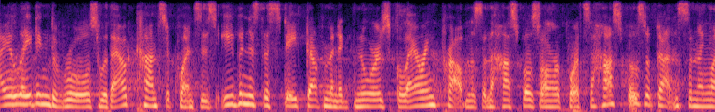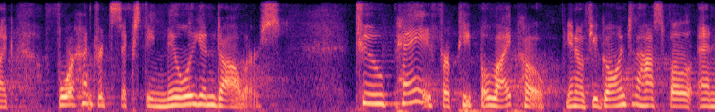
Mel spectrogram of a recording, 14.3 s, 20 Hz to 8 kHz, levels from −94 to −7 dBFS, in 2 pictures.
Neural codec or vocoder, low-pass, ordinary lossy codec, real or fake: codec, 44.1 kHz, 7.8 kbps, DAC; 7.2 kHz; Opus, 16 kbps; fake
